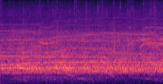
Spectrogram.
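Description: crowd screaming and cheering

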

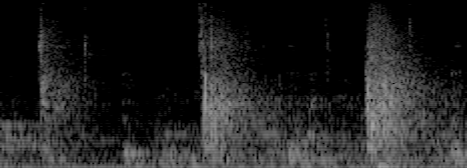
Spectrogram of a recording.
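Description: rhythmic hand clapping

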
